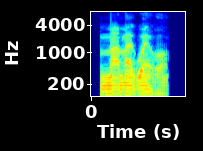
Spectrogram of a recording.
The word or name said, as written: mamahuevo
